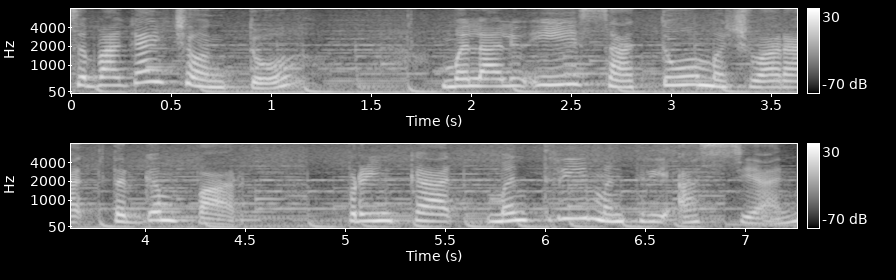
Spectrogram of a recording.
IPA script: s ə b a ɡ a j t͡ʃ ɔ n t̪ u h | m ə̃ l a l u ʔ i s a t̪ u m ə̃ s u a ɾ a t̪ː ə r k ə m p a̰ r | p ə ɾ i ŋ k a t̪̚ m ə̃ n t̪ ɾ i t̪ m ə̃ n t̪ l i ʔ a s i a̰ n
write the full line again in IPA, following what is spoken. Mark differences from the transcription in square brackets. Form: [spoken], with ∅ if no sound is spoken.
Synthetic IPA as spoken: s ə b a ɡ a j t͡ʃ ɔ n t̪ [ɔ] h | m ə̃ l a l u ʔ i s a t̪ u m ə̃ [ʃ] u a ɾ a t̪ː ə r [ɡ] ə m p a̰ r | p ə ɾ i ŋ k a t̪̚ m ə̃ n t̪ ɾ i [∅] m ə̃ n t̪ [ɾ] i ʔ a s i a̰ n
